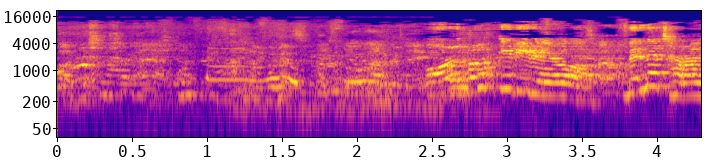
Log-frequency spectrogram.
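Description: Several people talking over one another, a mix of voices chattering in a large room.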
